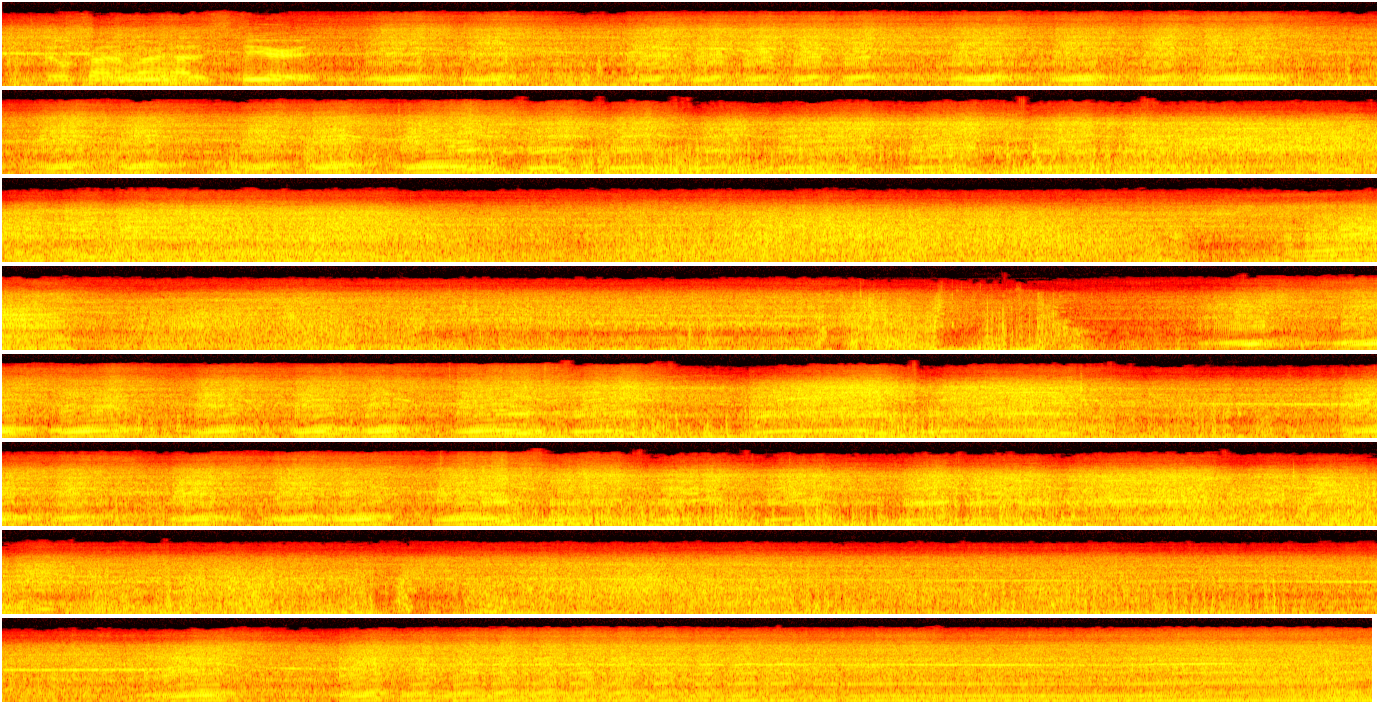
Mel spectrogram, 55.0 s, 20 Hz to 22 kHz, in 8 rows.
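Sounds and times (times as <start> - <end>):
two-stroke scooter engine revving: 0.0 - 54.9.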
